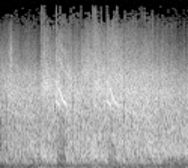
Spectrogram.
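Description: Rapid gunfire in a shootout, with Ramon shooting at a Baxter man in lightning-quick succession, crackles in a loud, dense barrage, shots blurring together into a continuous roar with a sharp jump in intensity partway through and a few brief whining streaks.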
